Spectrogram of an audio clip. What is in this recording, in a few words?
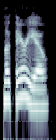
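"lothario", British English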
